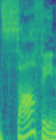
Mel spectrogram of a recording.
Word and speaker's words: Safi: Flattering is that you said Safi, not Safi, because, you know, everyone says it wrong. You said it right.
